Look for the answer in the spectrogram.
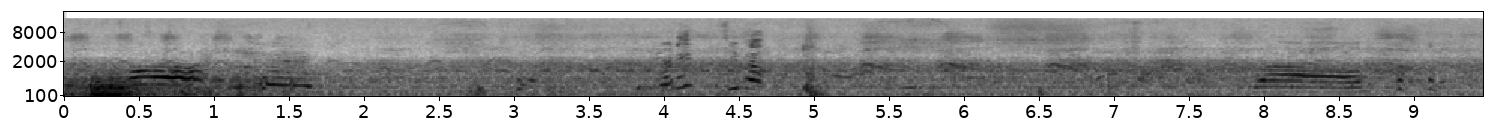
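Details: Swarm of crows descending on a local mall: harsh cawing calls with stacked harmonics, a loud burst at the start and another near the end, scattered calls between, over voices and a low urban rumble.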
